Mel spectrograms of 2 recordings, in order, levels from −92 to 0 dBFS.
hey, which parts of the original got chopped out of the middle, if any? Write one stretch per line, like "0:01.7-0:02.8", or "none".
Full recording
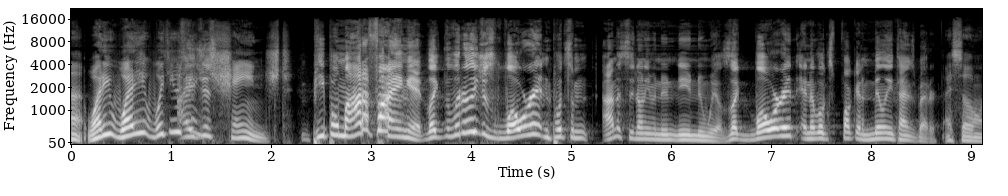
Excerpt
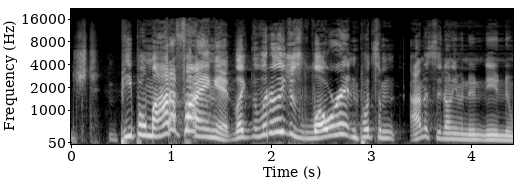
none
